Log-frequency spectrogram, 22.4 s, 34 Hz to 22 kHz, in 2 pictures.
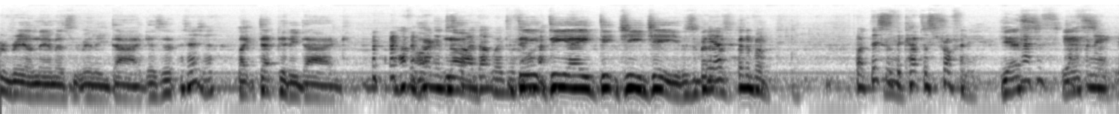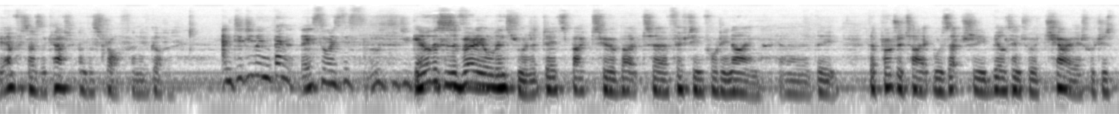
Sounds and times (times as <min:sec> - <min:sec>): Speech: 0:00.0 - 0:07.7, 0:08.6 - 0:22.3.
